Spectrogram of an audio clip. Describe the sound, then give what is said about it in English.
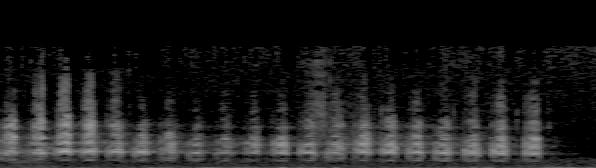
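A male peregrine falcon gives a rapid, steady series of harsh, repeated cacking calls at a raven, about a dozen in a row, over a low outdoor rumble, with no one talking. “That's a male yelling at the raven.”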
